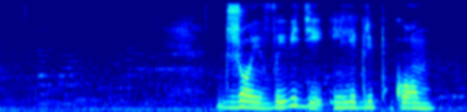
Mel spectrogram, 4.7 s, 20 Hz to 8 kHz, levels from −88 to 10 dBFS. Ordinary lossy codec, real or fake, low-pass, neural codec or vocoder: none; real; 7.2 kHz; none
